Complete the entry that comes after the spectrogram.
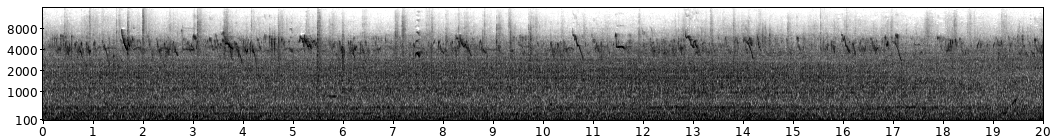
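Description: Small birds chirping in the flowering cherry trees: many short, high, falling calls scattered throughout, over a steady outdoor background noise.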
